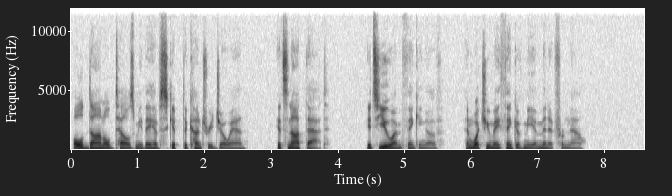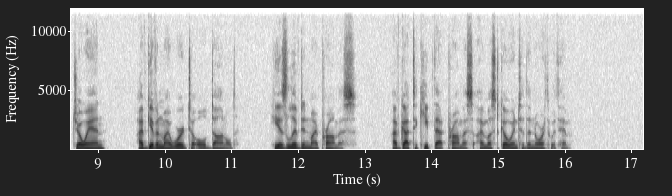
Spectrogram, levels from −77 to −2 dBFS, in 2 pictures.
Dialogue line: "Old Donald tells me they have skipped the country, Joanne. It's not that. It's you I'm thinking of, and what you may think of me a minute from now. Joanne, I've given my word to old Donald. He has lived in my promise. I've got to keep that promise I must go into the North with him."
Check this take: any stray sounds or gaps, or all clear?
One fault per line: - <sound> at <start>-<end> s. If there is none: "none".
none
